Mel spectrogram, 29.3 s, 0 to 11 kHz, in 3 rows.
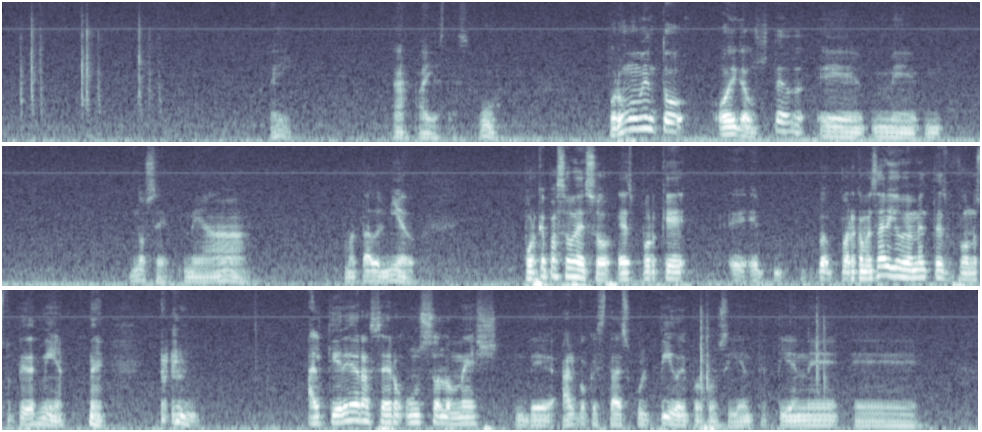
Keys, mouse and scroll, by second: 0.3 ctrl+Tab, 0.8 ctrl+z, 1.8 ctrl+click, 3.7-4.1 scroll down 1, 4.2 click, 4.9-5.3 scroll up 1, 5.4-6.5 drag, 6.7 right click, 8.7 right click, 21.3-23.0 drag, 26.5 Tab, 27.7 Tab.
